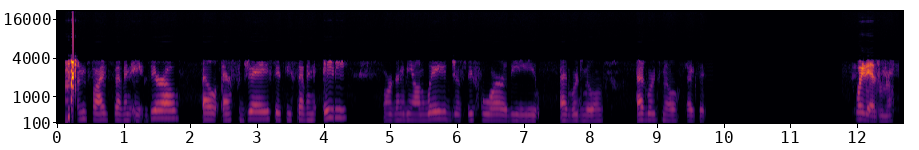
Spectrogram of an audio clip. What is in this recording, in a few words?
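Police District Dispatch, p25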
